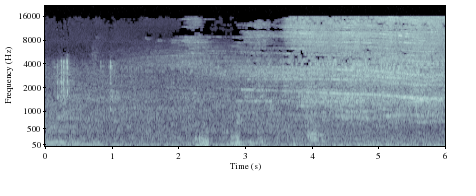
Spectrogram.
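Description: A power tool from renovation work on a shop front starts up about halfway through and runs with a steady hissing whine. Before it, low street traffic rumble and a few dull knocks.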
